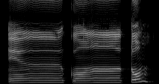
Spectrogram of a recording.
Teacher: इन कुंतुम नून साकिन में इक्फा करेंगे, आवाज़ को नाक में छुपाएंगे।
